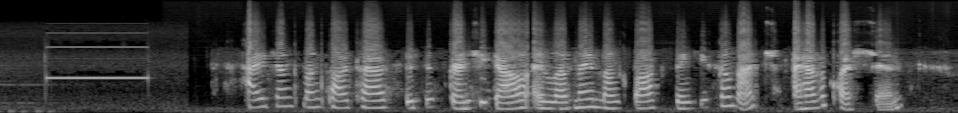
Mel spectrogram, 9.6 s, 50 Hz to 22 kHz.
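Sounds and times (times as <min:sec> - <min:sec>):
answering machine beep: 0:00.5 - 0:01.6
speech: 0:02.6 - 0:09.1.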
